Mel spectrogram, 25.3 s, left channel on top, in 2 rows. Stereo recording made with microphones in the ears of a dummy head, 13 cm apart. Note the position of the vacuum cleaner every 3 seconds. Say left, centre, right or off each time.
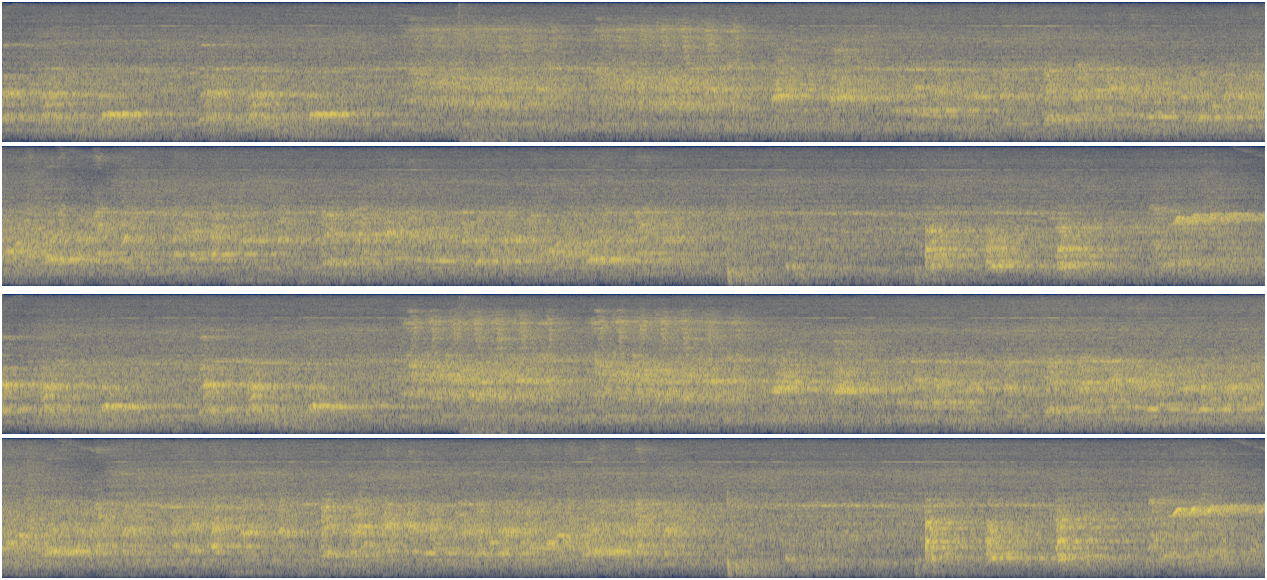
left, left, left, centre, right, right, right, right, right.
